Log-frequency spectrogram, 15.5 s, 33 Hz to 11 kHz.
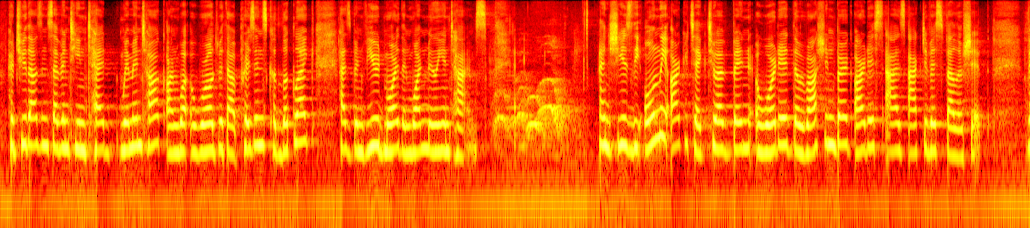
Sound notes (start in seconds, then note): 7.4 cheers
